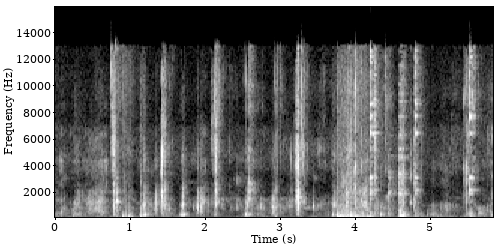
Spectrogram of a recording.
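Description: Close-miked chewing and eating: irregular wet mouth clicks and smacks from someone eating a mouthful of pancit bihon rice noodles, with a fuller chewing sound about four seconds in.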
